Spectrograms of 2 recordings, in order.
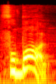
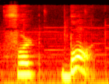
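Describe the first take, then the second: First: The middle sounds blend into each other. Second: Each sound is said carefully and separately. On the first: "But in connected speech, you may say football" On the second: "In isolation, you can say, I love football"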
